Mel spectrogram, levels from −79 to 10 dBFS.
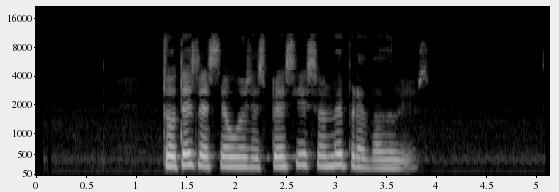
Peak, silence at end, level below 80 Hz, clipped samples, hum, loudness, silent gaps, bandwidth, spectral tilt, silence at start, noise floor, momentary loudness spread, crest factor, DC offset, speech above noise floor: -4 dBFS; 1.25 s; -80 dBFS; under 0.1%; none; -21 LUFS; none; 11.5 kHz; -4.5 dB/octave; 1.3 s; -61 dBFS; 16 LU; 20 dB; under 0.1%; 41 dB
